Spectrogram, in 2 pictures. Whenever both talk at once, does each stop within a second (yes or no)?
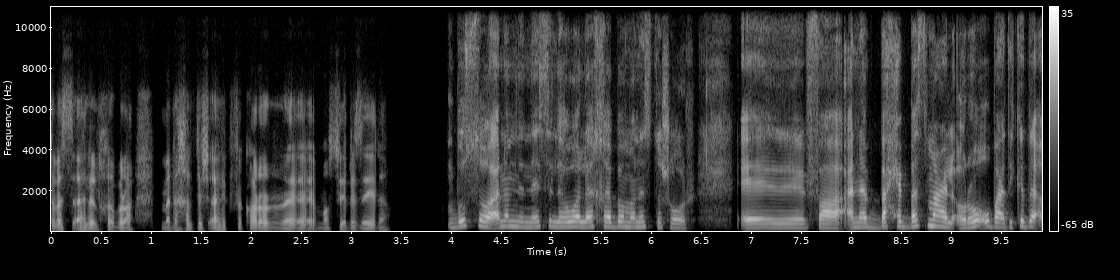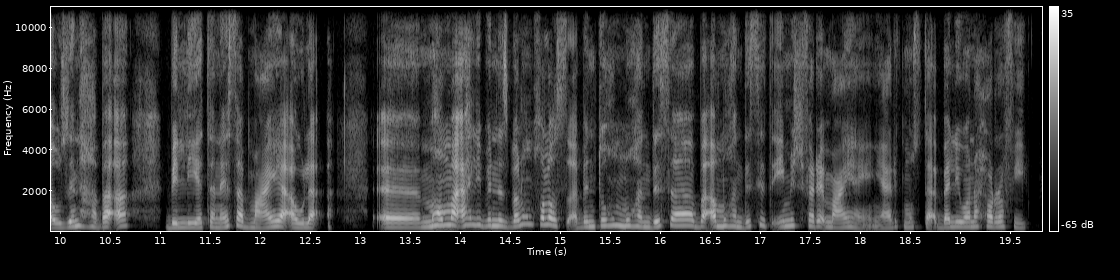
yes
